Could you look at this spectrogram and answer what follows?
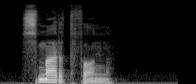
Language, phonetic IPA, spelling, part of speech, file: Polish, [ˈsmartfɔ̃n], smartfon, noun, Pl-smartfon.ogg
